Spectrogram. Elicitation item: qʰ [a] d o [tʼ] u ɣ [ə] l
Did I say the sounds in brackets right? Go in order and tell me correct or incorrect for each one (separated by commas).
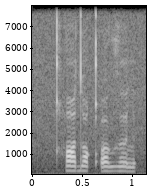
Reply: correct, incorrect, correct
